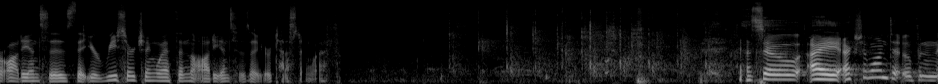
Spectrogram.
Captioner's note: applause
